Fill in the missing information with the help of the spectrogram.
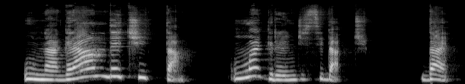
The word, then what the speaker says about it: grande: Já o contrário, para indicar que algo é grande, olha só que diferente do português. Dizemos grande. Na verdade, é idêntico, né? Só a pronúncia que muda um pouquinho, porque o A é bem aberto.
